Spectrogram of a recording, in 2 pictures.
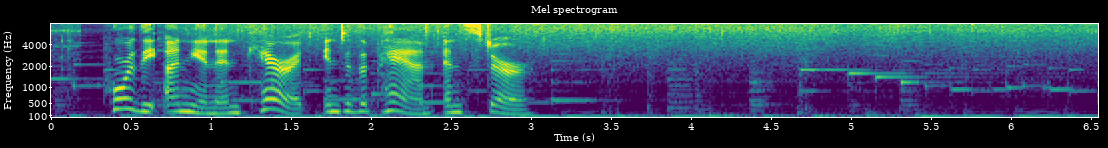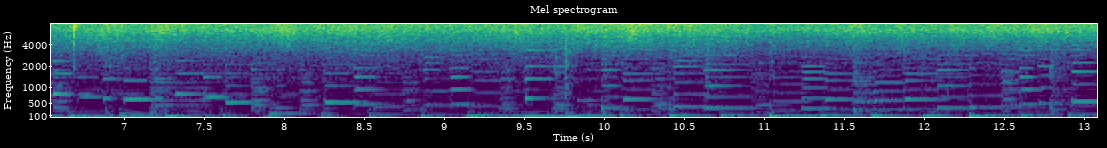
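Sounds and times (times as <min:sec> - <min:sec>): vegetables sizzling in a pan: 0:00.7 - 0:13.0.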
